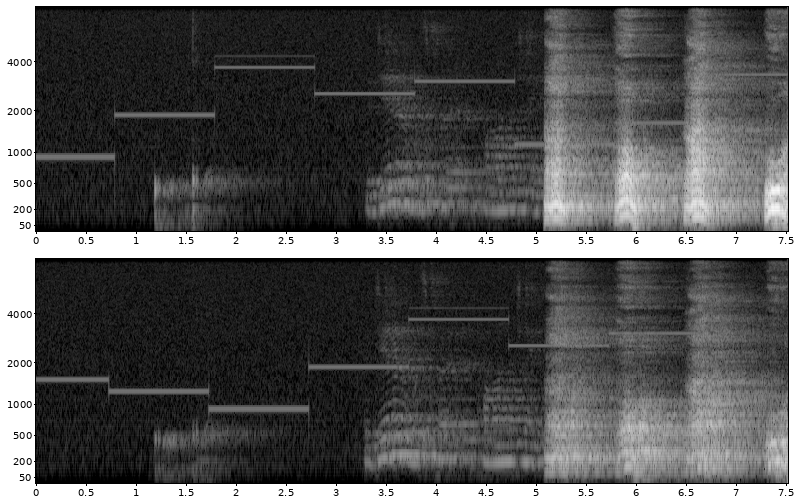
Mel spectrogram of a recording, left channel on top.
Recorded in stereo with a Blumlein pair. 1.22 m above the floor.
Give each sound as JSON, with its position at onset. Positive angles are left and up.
{"t": 1.2, "sound": "footsteps", "azimuth_deg": 35, "distance_m": 4.0}
{"t": 3.3, "sound": "a woman speaking", "azimuth_deg": -50, "distance_m": 9.5}
{"t": 5.1, "sound": "a shout", "azimuth_deg": 40, "distance_m": 1.2}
